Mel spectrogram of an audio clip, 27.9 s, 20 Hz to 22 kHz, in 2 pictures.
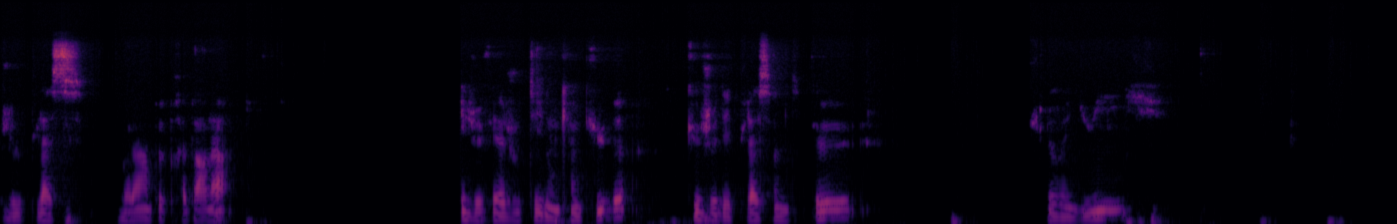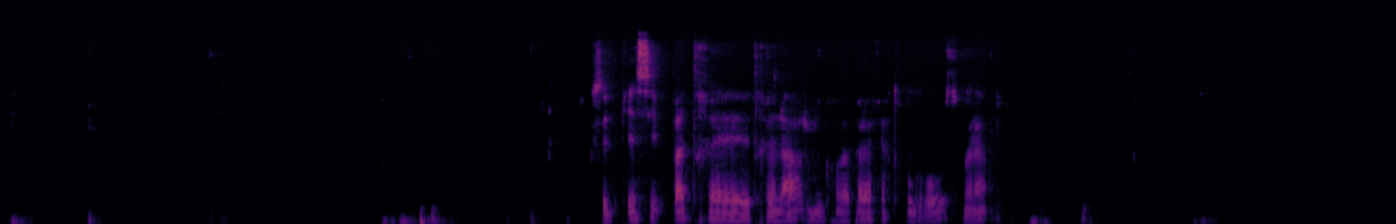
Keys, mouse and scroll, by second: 0.0 click, 1.0 KP_3, 2.3 shift+a, 4.6 shift+middle click, 5.4 ctrl+middle click, 6.2 g, 7.8 shift+click, 9.3 s, 10.6 click, 10.8 g, 11.7 shift+click, 11.9 Tab, 12.4 z, 12.6 a, 13.0 b, 15.6 shift+click, 15.9 a, 16.2 b, 17.5 g, 18.8 shift+click, 20.9 click, 21.7 g, 23.5 shift+click, 23.7 a, 24.0 b, 24.7 shift+middle click, 25.6 g, 27.3 click, 27.6 a.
